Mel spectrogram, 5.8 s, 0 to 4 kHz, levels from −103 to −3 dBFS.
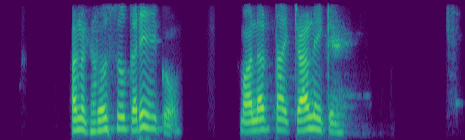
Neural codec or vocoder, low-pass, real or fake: codec, 16 kHz, 1 kbps, X-Codec, HuBERT features, trained on balanced general audio; 3.6 kHz; fake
